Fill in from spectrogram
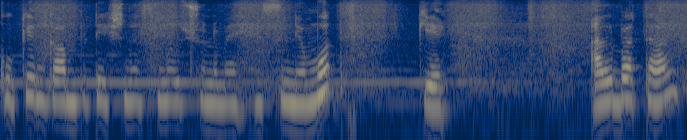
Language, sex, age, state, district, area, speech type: Kashmiri, female, 45-60, Jammu and Kashmir, Bandipora, rural, spontaneous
